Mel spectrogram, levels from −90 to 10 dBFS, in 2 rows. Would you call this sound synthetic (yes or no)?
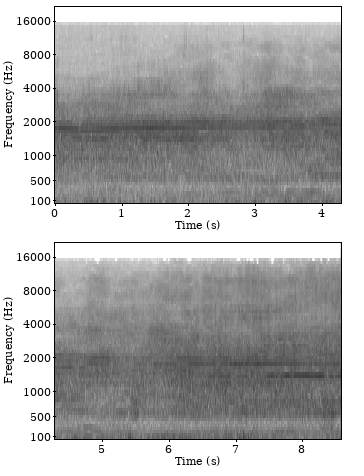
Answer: no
